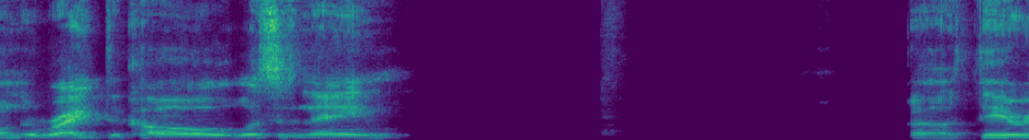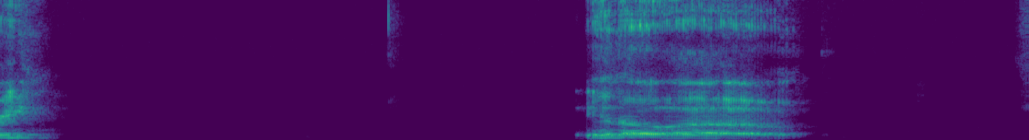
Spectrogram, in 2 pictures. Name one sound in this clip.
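A man speaks calmly into a nearby microphone, in short phrases with pauses.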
